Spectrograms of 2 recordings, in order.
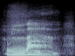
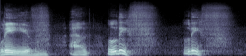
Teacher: The first one, van with a vv. You can feel vibration. Van. The second one, fan.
